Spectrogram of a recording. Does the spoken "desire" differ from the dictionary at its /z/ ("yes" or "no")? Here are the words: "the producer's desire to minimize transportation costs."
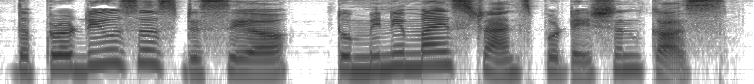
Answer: yes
